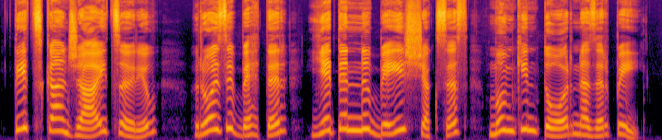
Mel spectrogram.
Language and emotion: Kashmiri, neutral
